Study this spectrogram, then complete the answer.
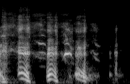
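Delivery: squealing laugh; high squealing laugh. Real, not acted. Laughing at his own impression, squealing.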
